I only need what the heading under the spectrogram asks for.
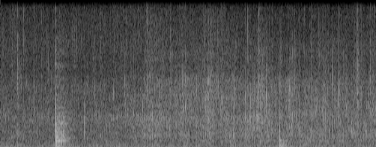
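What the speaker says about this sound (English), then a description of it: "It's time to add the noodles." Samyang hot chicken flavor ramen noodles drop into a hot pan of sizzling kielbasa, a steady close frying hiss marked by a sharp clatter as they land and another knock near the end.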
